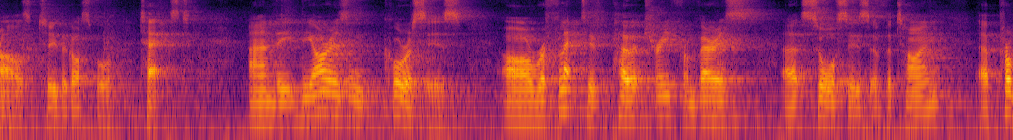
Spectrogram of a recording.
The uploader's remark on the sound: Audio of a Christians in Parliament service of music and reflection. In the Chapel of St Mary Undercroft.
